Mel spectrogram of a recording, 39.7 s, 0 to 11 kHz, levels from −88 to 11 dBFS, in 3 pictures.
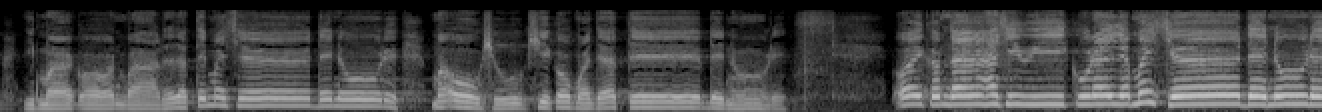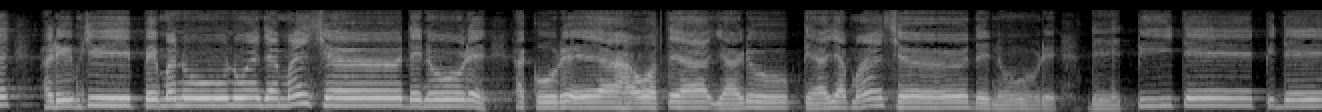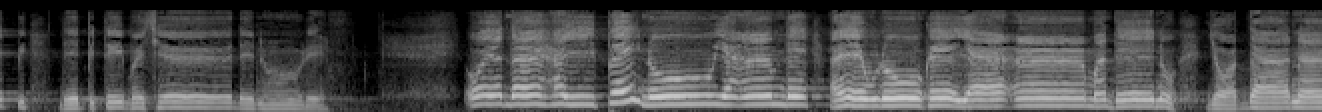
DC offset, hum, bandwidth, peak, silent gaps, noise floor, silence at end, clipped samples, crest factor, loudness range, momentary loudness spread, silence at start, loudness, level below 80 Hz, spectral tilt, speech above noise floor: under 0.1%; none; 8 kHz; -4 dBFS; none; -59 dBFS; 0 s; under 0.1%; 16 dB; 11 LU; 14 LU; 0.25 s; -21 LUFS; -66 dBFS; -5 dB/octave; 38 dB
